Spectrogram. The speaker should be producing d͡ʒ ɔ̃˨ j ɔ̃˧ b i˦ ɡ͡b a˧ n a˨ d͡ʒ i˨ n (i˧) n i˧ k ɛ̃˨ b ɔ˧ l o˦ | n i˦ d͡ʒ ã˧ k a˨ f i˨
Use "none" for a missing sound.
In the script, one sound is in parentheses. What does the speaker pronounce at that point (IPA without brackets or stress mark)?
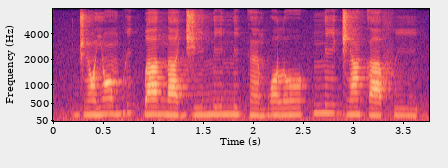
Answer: i˧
